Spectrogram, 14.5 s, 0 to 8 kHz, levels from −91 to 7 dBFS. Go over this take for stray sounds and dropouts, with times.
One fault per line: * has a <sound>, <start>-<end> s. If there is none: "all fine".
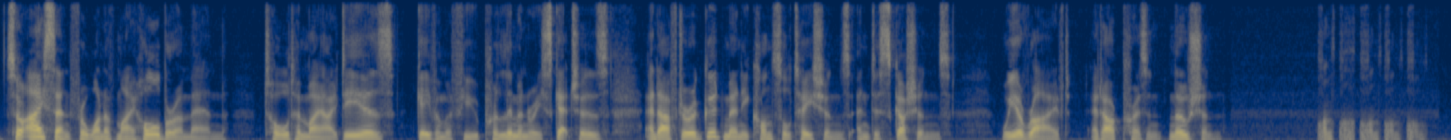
* has a laugh, 13.2-14.3 s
